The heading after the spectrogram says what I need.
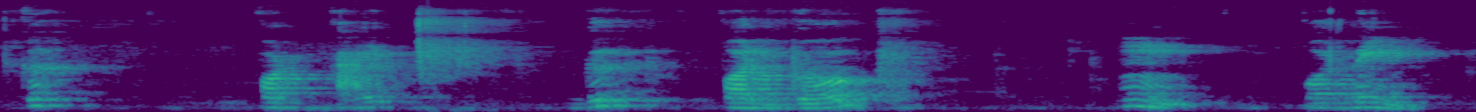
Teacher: The next is velar, base of tongue and soft plate. The base of the tongue touches the back of the soft plate. The resulting sound is k for kite, g for go, for ring.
